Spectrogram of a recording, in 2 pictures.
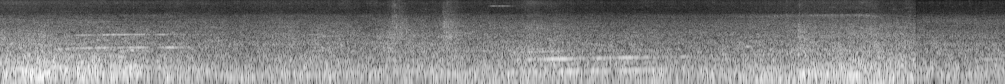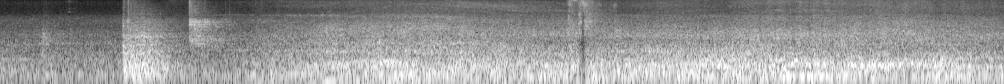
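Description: Heavy armoured police vehicle's engine running close by in a steady rumble that grows louder in the second half. About eleven seconds in comes one loud sudden bang, with a sharper crack a moment later.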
